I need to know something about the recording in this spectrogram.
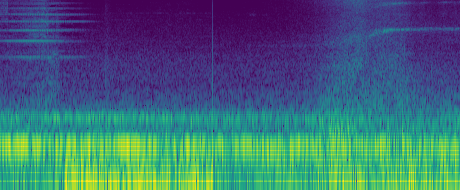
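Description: A spaceship's engine rumbles low and whooshes past.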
